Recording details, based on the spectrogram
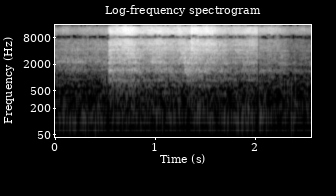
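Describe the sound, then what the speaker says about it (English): White wine cooks down in a hot pan with squid, a steady hiss and sizzle that surges louder in two bursts, with no voices. "White wine. And we're gonna let that cook out till it's basically gone."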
